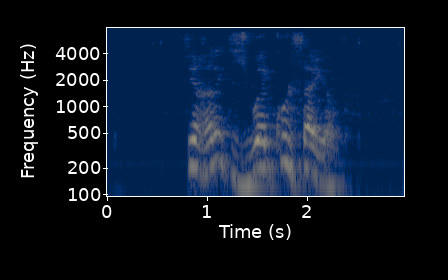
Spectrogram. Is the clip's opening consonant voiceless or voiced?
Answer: voiceless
